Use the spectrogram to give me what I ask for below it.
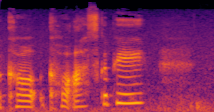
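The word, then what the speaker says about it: colposcopy: And that annual came back abnormal, and they're like, okay, well, we gotta do a coloscopy. That's how it's pronounced.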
